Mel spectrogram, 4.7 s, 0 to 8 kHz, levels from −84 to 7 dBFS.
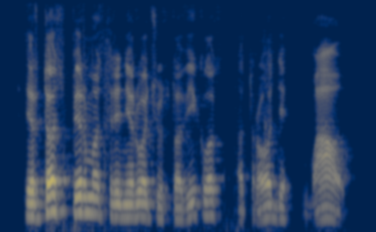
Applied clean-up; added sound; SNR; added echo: neural separator model SepFormer DNS4.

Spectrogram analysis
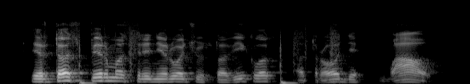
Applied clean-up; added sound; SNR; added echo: none; Drum kit; 17 dB; none.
